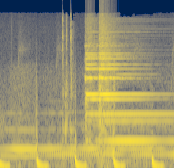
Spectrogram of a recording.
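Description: Subscribe-animation sound effect: a couple of quick clicks, then a bright bell ding about a second in that rings on and fades. Underneath runs background music with a steady beat.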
